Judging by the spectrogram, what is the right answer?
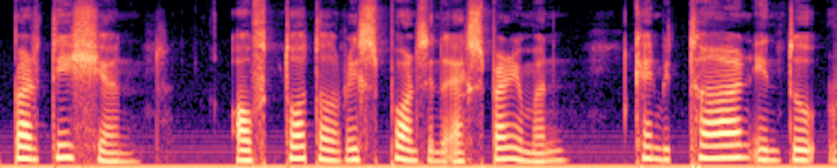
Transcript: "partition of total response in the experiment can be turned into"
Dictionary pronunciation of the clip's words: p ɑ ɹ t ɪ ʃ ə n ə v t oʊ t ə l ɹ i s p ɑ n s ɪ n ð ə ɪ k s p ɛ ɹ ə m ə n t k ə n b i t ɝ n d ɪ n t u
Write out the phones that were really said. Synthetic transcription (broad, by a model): p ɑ ɹ t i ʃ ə n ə f t oʊ t ə l ɹ i s p ɑ n s ɪ n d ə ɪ k s p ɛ ɹ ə m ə n k ə n b i t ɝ n ɪ n t u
